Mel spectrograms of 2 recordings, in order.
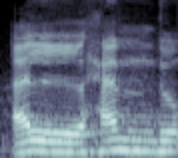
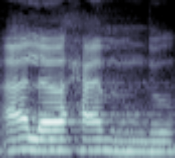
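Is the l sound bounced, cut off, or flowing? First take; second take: flowing; bounced. First: The l flows smoothly into the next sound. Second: The l is bounced with an echo. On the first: The speaker calls it right. "menyambung ya, ada aliran suaranya" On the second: The speaker calls it wrong. "Tidak dipantulkan, bukan alhamdu"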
